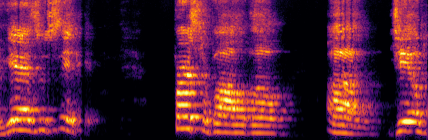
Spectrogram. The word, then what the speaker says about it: Yazoo City: You pronounced my hometown correctly, Yazoo City.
